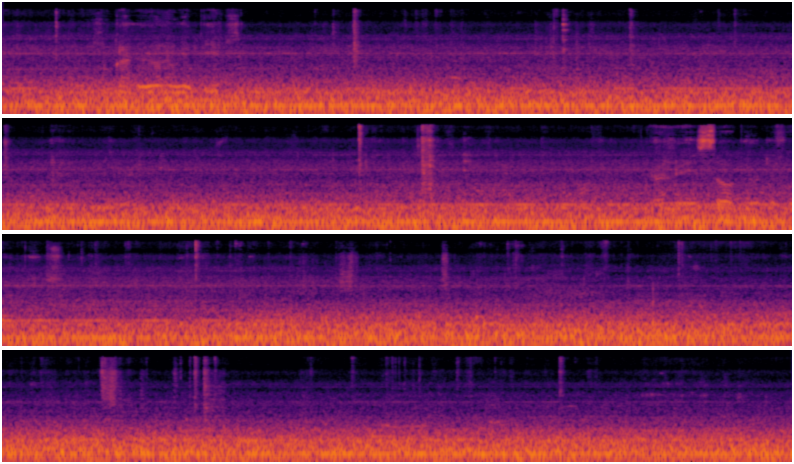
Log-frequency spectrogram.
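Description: Steady low hum and rumble of an airliner's jet engines heard from inside the cabin as the plane taxis, holding an even level with no spool-up.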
